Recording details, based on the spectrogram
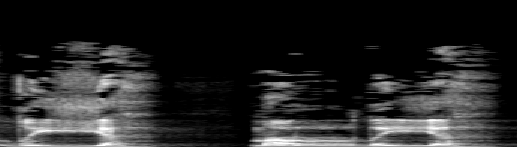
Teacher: जब स्टॉप करेंगे तो ता को हमें चेंज करेंगे, हा का साउंड आना चाहिए, दौद को या के साथ मिलाएंगे, या का साउंड आना चाहिए, दियह, मर्दियह।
